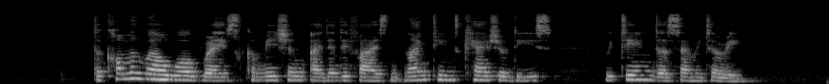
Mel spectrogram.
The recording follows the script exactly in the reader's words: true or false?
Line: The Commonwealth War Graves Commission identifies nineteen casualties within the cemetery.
true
